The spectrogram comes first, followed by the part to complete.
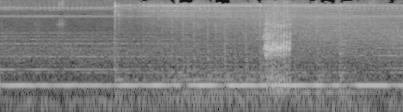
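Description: Documentary background music with a steady low drone. About four seconds in comes a short call from a Przewalski's horse.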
